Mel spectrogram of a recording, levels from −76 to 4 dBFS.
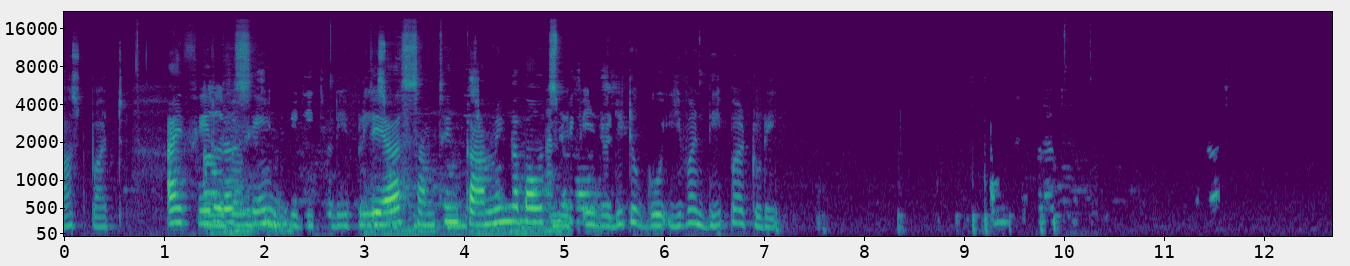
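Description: A speech recording with two echo-canceller problems. An echo canceller that likely could not separate this talker from loudspeaker echo while both sides spoke turned everything down, and this speech suppressed in double talk appears three times: 1.49 to 2.70 s, where about a second of speech sinks by roughly 20 dB; 3.45 to 4.29 s, the deepest, with cuts near 30 dB over roughly 0.7 s; and 4.79 to 5.37 s, a milder dip of about 10 dB. Overlapping that last dip, from 5.01 to 5.63 s, the far end's canceller likely failed to remove what its microphone picked up from its loudspeaker, and this echo leak sent back a copy of the speech delayed by 466 ms. The copy sits only about 5 dB below the direct speech.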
